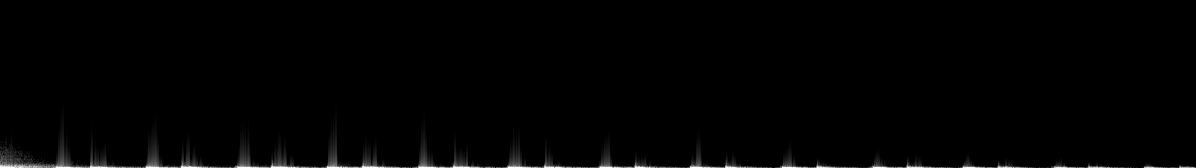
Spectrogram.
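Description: Heartbeat sound effect: a steady run of low, dull thumps in lub-dub pairs that grows fainter toward the end. Loud music fades out just as it begins.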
